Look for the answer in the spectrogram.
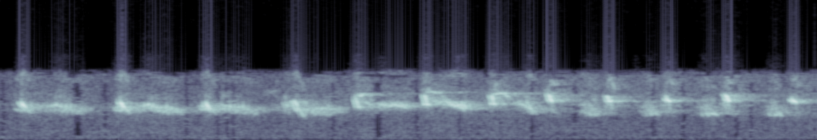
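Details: Rapid high chattering from a woodnymph hummingbird: quick, squeaky notes running together in an uneven, twittering stream that speeds up toward the end.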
